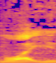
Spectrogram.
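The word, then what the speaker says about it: Moʻi: know how to pronounce uh these words that moai is the correct pronunciation this is a cava that is grown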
